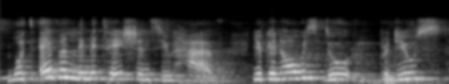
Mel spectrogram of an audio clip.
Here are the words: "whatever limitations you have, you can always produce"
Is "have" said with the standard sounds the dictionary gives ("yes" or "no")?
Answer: yes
